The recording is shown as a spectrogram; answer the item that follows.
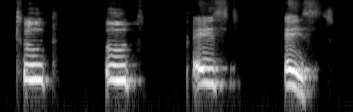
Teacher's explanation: there are only two vowel sounds tooth tooth paste paste and the stress is on the first syllable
